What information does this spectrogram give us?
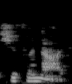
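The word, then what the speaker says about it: chiffonade: know how to pronounce a ship or name chief or not that's exactly how you pronounce it chief or not good you slice it fine and there was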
